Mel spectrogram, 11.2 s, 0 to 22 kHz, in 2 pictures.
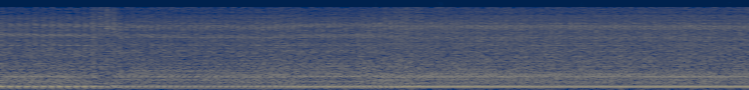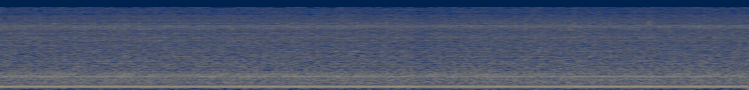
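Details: John Deere L100 lawn tractor single-cylinder engine, long sat, just started cold: steady idle with light quick ticking over the chuff; loose valve lash, quieter as it warms and when revved; valves need adjusting.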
